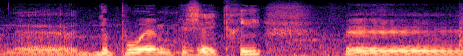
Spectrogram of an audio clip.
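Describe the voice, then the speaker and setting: A man speaks with a Beninese accent at a medium pitch. His intonation is fairly even, and there is noticeable background noise. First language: Gun (speaking French). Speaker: poet. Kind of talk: interview. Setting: TV studio. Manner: hesitant, many fillers.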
